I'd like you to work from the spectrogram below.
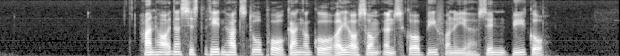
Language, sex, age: Norwegian, male, 47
